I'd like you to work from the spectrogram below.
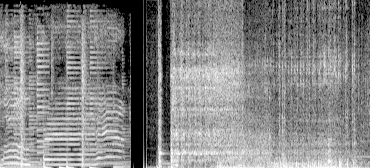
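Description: An old clunker car's engine cranks and catches after a few seconds of music, then settles into a rough, steady running rumble that carries on to the end.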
